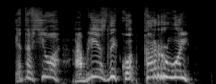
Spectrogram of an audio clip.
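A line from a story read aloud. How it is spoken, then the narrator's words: Small child squeaking. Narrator (Russian): пискнул малыш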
